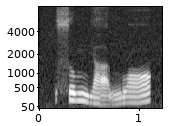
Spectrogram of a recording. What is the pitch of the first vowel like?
high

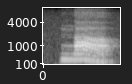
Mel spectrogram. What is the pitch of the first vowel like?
falling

